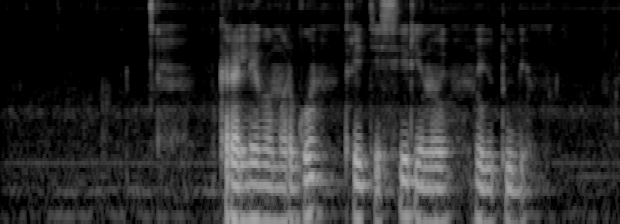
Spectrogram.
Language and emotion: Russian, neutral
